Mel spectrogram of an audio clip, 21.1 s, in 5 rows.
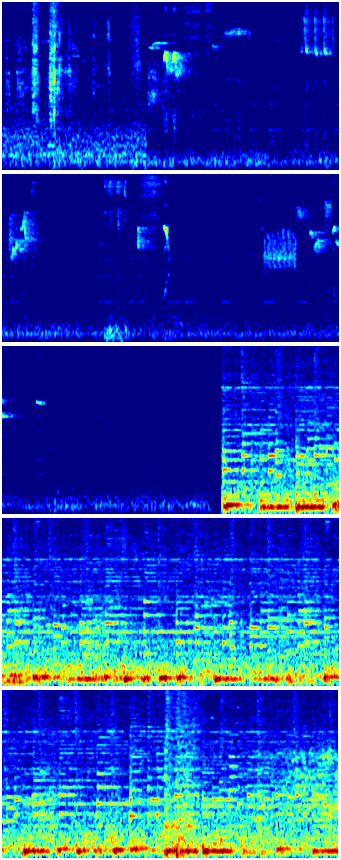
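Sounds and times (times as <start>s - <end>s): birds chirping and tweeting: 0.0s - 11.1s.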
